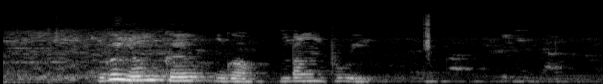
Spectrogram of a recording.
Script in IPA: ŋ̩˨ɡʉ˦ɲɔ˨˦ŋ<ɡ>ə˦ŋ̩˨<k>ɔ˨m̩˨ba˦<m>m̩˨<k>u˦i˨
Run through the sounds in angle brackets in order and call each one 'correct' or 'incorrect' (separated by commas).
incorrect, incorrect, incorrect, incorrect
